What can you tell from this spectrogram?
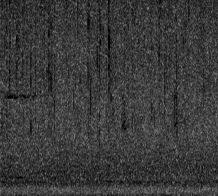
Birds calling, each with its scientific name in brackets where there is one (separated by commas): Red-winged Blackbird (Agelaius phoeniceus), Canada Goose (Branta canadensis)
